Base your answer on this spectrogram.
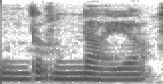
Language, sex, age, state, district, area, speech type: Telugu, female, 30-45, Telangana, Jagtial, rural, spontaneous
